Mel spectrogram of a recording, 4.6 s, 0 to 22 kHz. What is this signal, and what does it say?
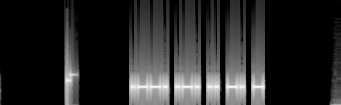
Morse code, heard as a keyed tone, about 28 wpm, 700 Hz. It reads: PRINT
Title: Sentences from Top 1400 Words - New Word Drill Alt - 28wpm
